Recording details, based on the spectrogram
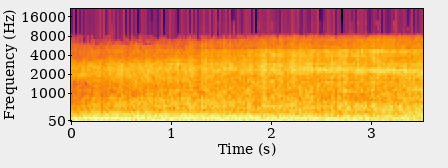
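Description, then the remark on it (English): A loud, steady roar of jet engines as a plane takes off from a runway, a dense rumbling wash with a faint high whine. No voices. “Now, a plane takes off from a runway.”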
